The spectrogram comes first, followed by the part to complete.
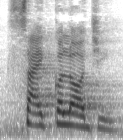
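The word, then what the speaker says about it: psychology: पी कब silent होता है? जब एस से पहले पी आता है तब पी साइलेंट हो जाता है। किससे पहले? एस से पहले। जैसे साइकोलॉजी, साइकेस्ट्रिस्ट, साइकोथेरेपी, एस से पहले पी, साइकोथेरेपी।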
